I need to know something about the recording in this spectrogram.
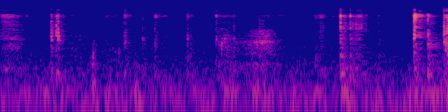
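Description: Scissors snipping through a strip of patterned paper: a few faint, short snips with a soft paper rustle between them.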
